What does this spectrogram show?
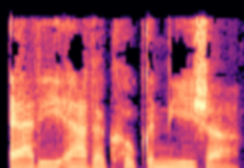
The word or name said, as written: adiadochokinesia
